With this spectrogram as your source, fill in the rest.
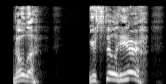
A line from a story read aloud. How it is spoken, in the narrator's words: Zig called out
